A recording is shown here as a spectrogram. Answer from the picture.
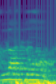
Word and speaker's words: Layog: May napansin ako partner ano yung partner ang pronunciation ng ating barangay is layog layo Yes not layo Okay candidates layo not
